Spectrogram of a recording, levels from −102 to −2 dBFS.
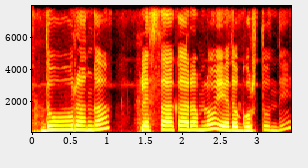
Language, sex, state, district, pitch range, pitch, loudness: Telugu, female, Telangana, Komaram Bheem, 240-260 Hz, 250 Hz, -14 LUFS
